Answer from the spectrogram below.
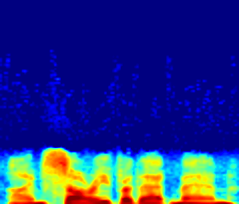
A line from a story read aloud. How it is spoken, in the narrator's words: said Mrs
